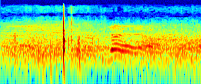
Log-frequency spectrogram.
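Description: A single sharp crack of a cricket bat hitting the ball, a little over half a second in.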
